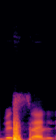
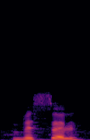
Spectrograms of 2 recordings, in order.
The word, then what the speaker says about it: whistle: in these words then whistle here T is silent whistle so you can write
